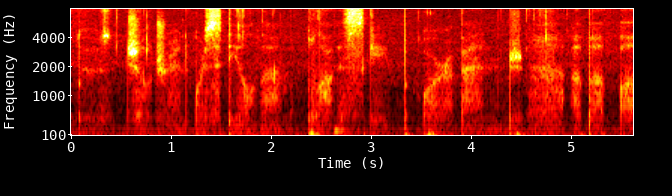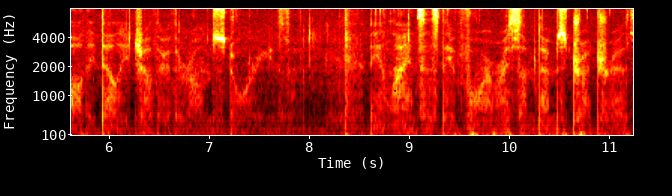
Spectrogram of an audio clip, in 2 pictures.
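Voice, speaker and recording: A woman speaks in a hushed, breathy whisper throughout, in the style of an ASMR host. Her delivery is casual and unhurried in structure, drifting loosely between chat and reading. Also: low-quality recording. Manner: casual, rambling.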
